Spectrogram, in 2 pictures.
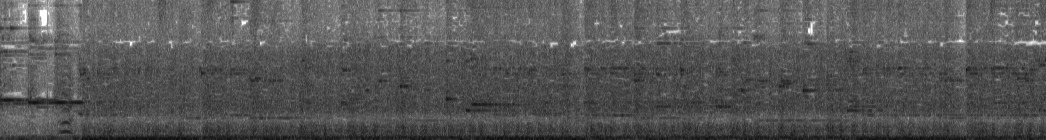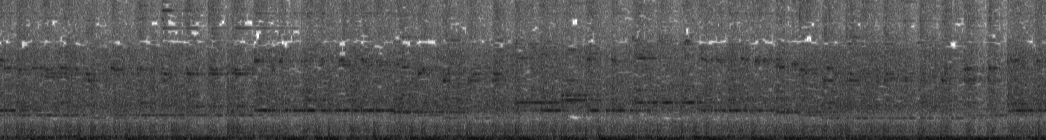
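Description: Street drum band playing Ati-Atihan drum beats: dense, rapid, continuous snare and bass drumming, with short ringing bell-lyre notes above the drums.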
